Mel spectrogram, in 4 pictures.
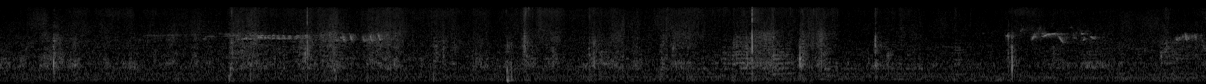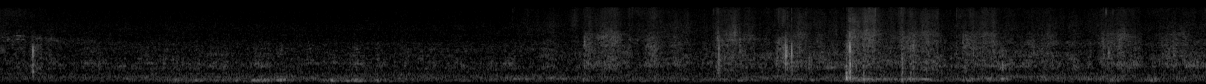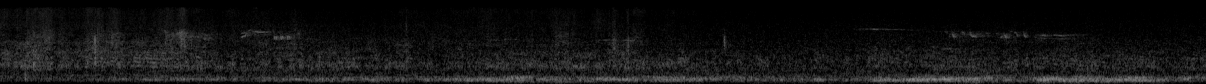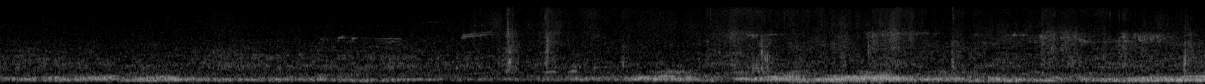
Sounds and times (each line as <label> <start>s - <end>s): birds 0.0s - 48.2s
wind 0.0s - 48.2s
footsteps 0.3s - 9.2s
footsteps 17.5s - 30.6s
footsteps 43.2s - 48.2s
